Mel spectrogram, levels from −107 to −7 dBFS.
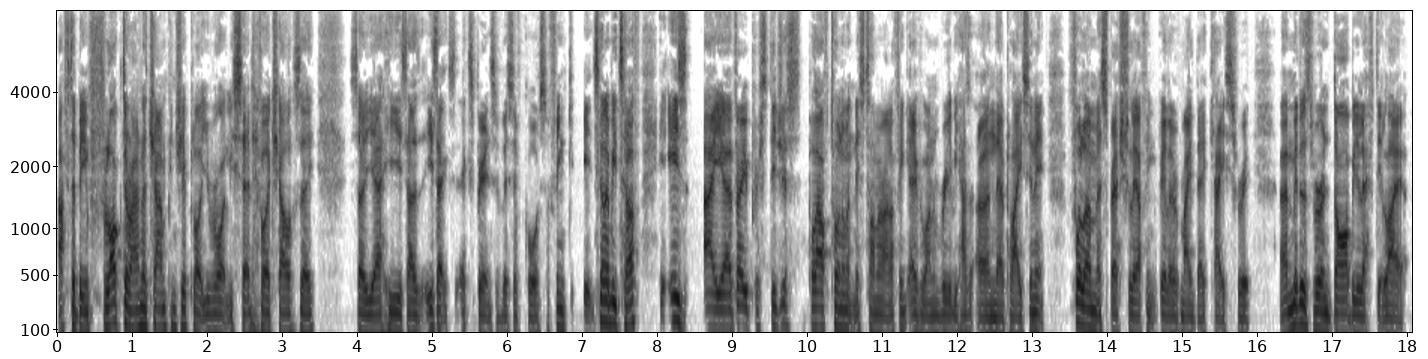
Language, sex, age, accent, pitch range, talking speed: English, male, 10-29, British, 95-115 Hz, 220 wpm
